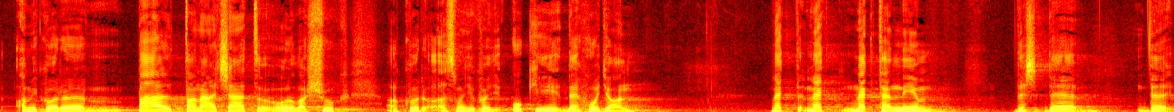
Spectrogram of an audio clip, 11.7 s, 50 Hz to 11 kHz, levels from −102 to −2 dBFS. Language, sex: Hungarian, male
